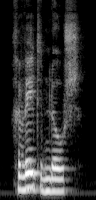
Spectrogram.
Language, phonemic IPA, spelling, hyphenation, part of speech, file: Dutch, /ɣəˈʋeː.tə(n)ˌloːs/, gewetenloos, ge‧we‧ten‧loos, adjective, Nl-gewetenloos.ogg
- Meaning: 1. without a conscience; not minding one's conscience, amoral, unscrupulous, unprincipled 2. ruthless, merciless, heartless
